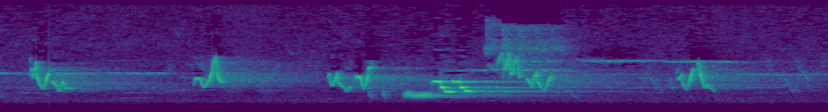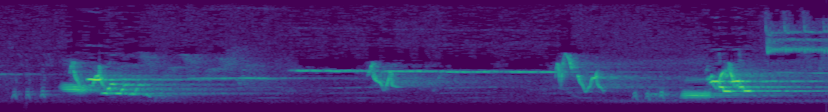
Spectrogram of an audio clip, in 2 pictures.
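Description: Songbirds singing: short chirps, quick downslurred notes and rapid trills in phrases every second or two.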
